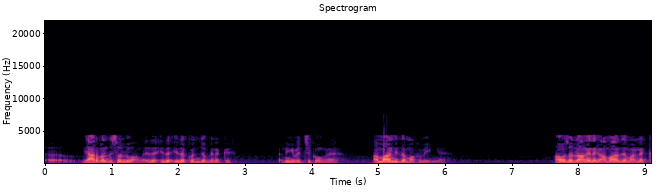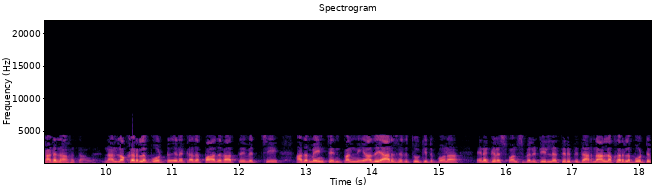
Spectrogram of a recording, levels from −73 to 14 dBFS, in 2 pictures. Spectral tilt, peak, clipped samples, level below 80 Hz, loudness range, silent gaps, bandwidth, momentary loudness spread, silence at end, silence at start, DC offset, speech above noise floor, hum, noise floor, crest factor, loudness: -10.5 dB/octave; 0 dBFS; under 0.1%; -54 dBFS; 5 LU; none; 4.6 kHz; 14 LU; 0 s; 0.05 s; under 0.1%; 42 dB; none; -60 dBFS; 18 dB; -18 LUFS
